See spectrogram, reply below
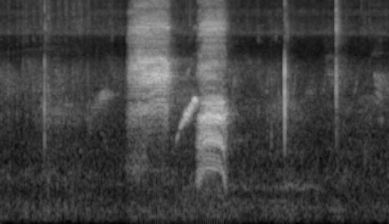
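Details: Crows fighting over food: two harsh, raspy caws in quick succession, the second with a clear arched, rising-then-falling tone, followed by faint clicks against quiet background hiss.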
